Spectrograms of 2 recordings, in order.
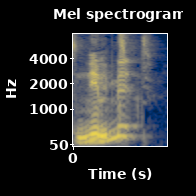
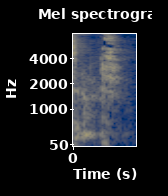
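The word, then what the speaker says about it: nimmt: I can't pronounce. – No, it's Nimpt. Six Nimpt. – Nimpt. Nimpt.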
